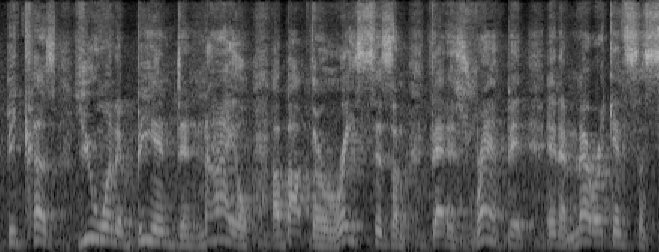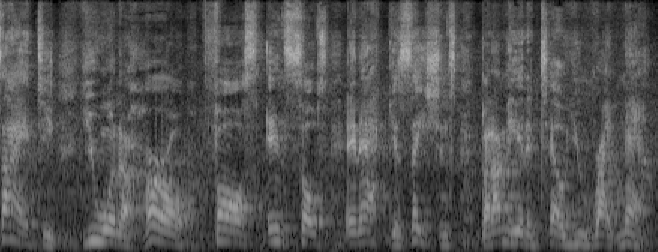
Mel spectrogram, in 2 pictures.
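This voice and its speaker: A man's voice: a little high, lively intonation, moderate pace, few pauses. A man giving an impassioned speech, declaiming in chant-like repetitions. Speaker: activist speaker. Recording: echoey room with faint ambient noise.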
